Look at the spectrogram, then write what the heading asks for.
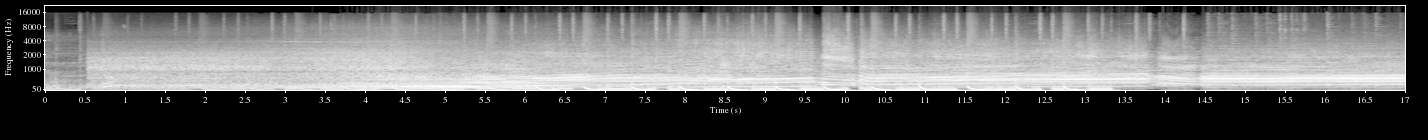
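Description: Corvette V8 engine accelerating hard through the gears, its note climbing steadily and dropping back at two upshifts in the second half.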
